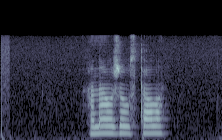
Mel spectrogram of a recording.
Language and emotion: Russian, neutral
